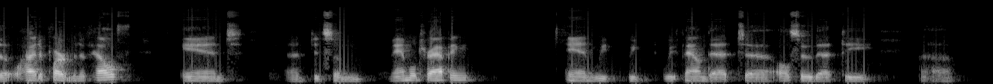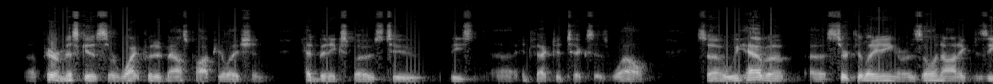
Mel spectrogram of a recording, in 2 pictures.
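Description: Running through the whole clip is a buzz at 25 Hz, the sign of a filter restarted on every block. The filter drops its memory at each block boundary and starts again from silence, so every 40 ms the sound gets a small transient that grows louder and quieter with the signal. On a waveform these show as tiny regular spikes 40 ms apart. A spectrogram shows faint vertical striations at that spacing and a comb of lines at multiples of 25 Hz.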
